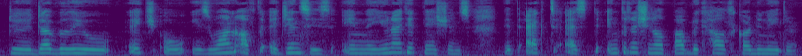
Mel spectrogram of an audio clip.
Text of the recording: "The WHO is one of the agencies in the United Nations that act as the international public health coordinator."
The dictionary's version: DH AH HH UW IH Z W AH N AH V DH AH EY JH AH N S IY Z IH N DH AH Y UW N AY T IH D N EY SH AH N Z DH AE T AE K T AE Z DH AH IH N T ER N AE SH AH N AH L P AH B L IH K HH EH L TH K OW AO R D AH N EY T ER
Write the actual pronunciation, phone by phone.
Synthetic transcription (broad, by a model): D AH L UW IH Z W AH N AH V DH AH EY JH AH N S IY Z IH N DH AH Y UW N AY T IH D N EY SH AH N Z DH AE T AE K T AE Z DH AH IH N T ER N AE SH AH N AH L P AH B L IH K HH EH L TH K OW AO R D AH N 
